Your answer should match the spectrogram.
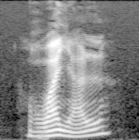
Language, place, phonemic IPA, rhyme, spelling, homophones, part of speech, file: French, Paris, /ʁwa.jal/, -al, royal, royale / royales, adjective, Fr-royal.ogg
- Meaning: royal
